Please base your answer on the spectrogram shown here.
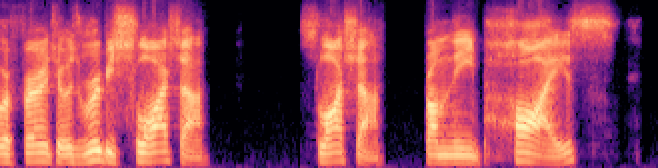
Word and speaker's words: Schleicher: Mackenzie pronounced it well, and I know there's a lot of people that do struggle with pronunciations of Ruby Schleicher. So it's a tick to Mackenzie for getting it right.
